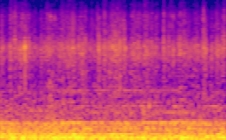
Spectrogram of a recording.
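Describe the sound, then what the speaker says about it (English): Heavy rain drumming on a car while driving on a rough road in Scotland, a dense steady wash of low rumble and patter, with no voices. "it is raining quite hard now"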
